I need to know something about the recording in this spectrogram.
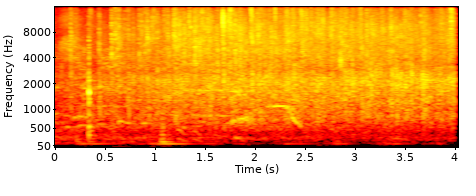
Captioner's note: cheering and applause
